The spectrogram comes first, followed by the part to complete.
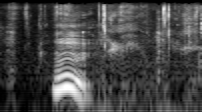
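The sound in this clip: Hosts chewing crunchy crackers and pretzels in a radio studio: a short voiced hum, then a few faint, brittle crunches and mouth clicks as the snack is bitten and chewed.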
